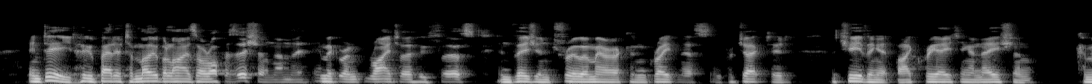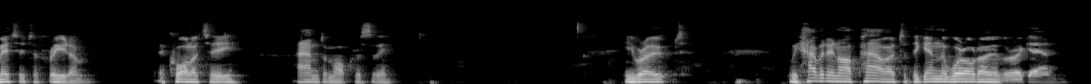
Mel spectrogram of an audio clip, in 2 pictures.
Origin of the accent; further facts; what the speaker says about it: United Kingdom; now in United States; Now, being a Brit, I obviously been here about 20 years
